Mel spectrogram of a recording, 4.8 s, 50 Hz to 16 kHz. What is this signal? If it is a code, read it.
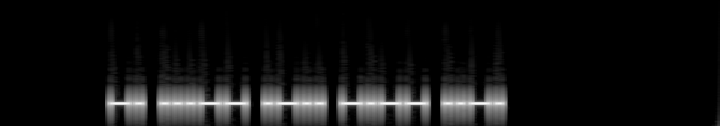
Morse code, heard as a keyed tone, about 32 wpm, 700 Hz. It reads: N3LYF
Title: Speed Racing - USA 1x3 Call Signs 28wpm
